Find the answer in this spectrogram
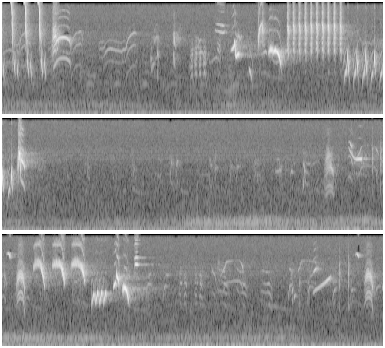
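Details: Common nightingale in song, varied phrases: quick chirps, then a loud buzzy rapid trill lasting over a second, a pause with soft background hum, then rising sharp notes and twittering runs.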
